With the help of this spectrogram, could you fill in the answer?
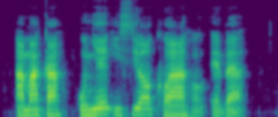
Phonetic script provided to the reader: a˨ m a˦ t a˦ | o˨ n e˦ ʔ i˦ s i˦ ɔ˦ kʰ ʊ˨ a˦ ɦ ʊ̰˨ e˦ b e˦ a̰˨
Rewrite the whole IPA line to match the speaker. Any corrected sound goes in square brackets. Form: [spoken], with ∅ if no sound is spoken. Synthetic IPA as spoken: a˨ m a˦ [k] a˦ | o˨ [ɲ] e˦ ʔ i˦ s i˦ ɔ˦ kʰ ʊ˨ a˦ ɦ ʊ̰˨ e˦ b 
